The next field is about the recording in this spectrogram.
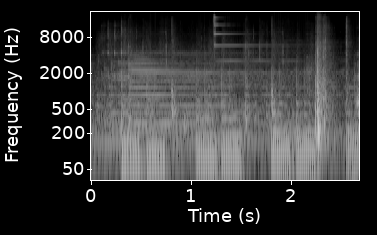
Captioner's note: ding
